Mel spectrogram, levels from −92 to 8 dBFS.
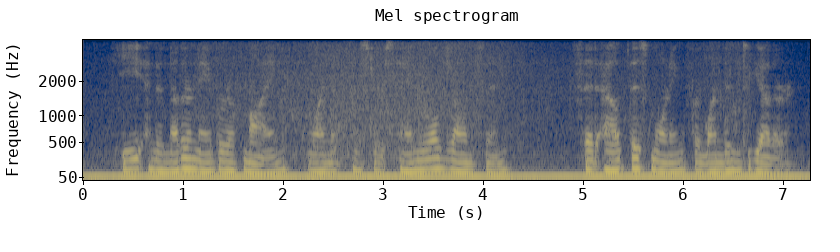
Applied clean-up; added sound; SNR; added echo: none; Waves, surf; 14 dB; reverberation time 0.4 s.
